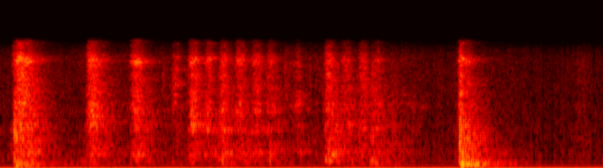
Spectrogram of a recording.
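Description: Irregular sharp clacks and hits from a Tog Chöd sword form: single strikes about half a second apart, a quick rattle of clicks in the middle, and a heavy hit about three-quarters of the way through.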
